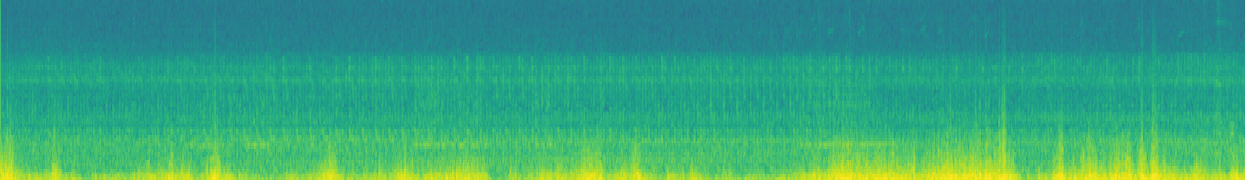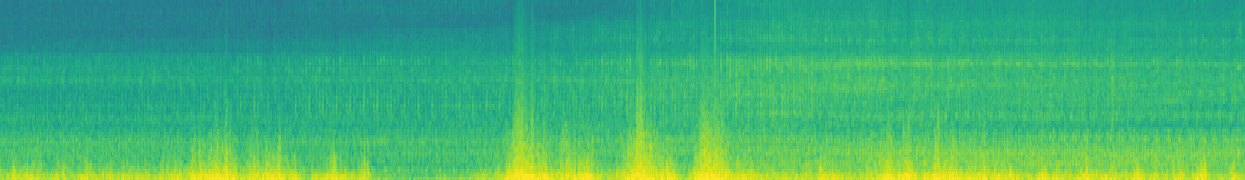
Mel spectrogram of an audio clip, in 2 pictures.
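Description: Engines of cars and an open safari truck idling and creeping along a tar road, heard as a loud, uneven low rumble that surges and drops.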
